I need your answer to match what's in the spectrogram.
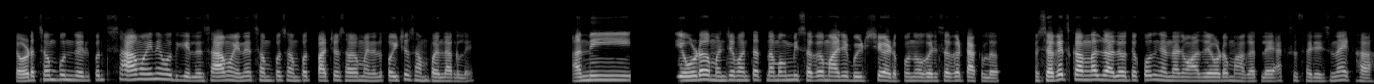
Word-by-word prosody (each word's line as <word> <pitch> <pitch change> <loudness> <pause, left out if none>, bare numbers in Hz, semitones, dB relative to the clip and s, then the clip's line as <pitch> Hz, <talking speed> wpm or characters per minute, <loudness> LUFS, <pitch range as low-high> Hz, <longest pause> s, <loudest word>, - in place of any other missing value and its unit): तेवढ्यात 165 +5 +2
संपून 215 0 -2
जाईल. 190 -2 -3
पण 210 - -5
6 220 -2 +7
महिने 245 +1 0
होत 235 -1 -1
गेले. 175 -1 -2
6 180 +1 +6
महिन्यात 195 -1 -2
संपत-संपत 190 0 -4
5-6 185 +1 0
व्या 185 - 0
महिन्याला 180 -1 -5
पैसे 195 +3 -1
संपायला 180 -4 -2
लागले 155 -1 -11 1.0
आणि 205 +3 +1 0.5
एवढं 200 +4 +6
म्हणजे 195 +1 -2
म्हणतात 200 +1 -1
ना, 195 - +1
मग 200 0 -2
मी 210 +1 -3
सगळं 195 0 0
माझ्या 195 0 +3
बीट्स 180 +1 -4
हेडफोन 175 -1 +1
वगैरे 175 0 -1
सगळं 185 0 0
टाकलं. 165 -3 +1 0.4
मग 180 - -6
सगळेच 225 +6 +5
कंगाल 220 0 +5
झाले 200 -1 +4
होते. 200 0 -1
कोण 210 +1 -2
घेणार 180 -3 -2
माझं 170 0 -1
एवढं 175 0 +1
महागातलं 160 -2 -5
आहे 160 - -1
ॲक्सेसरीज, 170 -2 -8
नाही 200 +2 0
का. 155 -3 -1
190 Hz, 195 wpm, -25 LUFS, 175-205 Hz, 1.0 s, 6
